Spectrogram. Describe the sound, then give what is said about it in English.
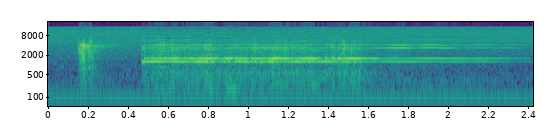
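A telephone rings in a late-1980s sitcom scene with a bright, electronic trill, sustained for about a second after a brief click, then fading out; it is heard alone without voices. “The phone rings and Will actually puts, like, a giant lampshade on sitcom tropes.”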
